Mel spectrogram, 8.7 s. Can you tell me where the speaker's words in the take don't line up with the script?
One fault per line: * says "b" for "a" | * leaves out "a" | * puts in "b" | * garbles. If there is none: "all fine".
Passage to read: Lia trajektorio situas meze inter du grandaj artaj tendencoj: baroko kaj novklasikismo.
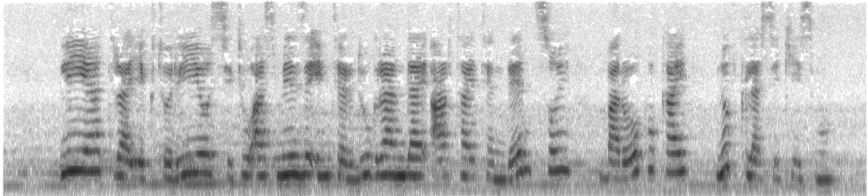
all fine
